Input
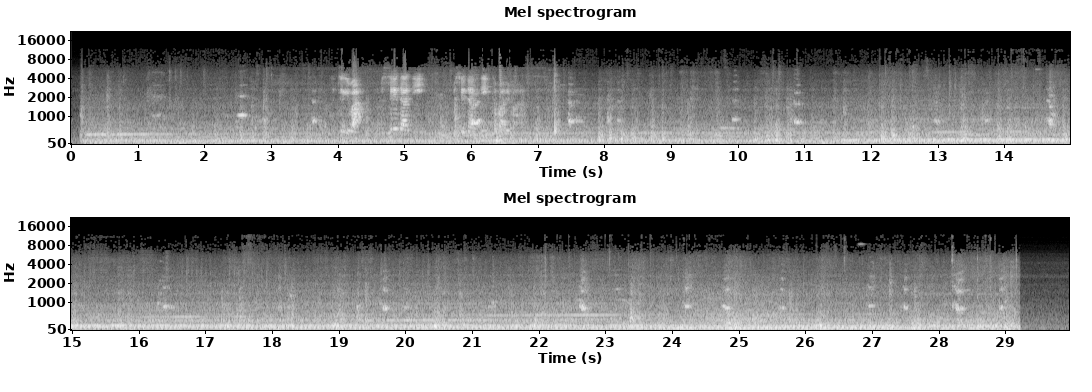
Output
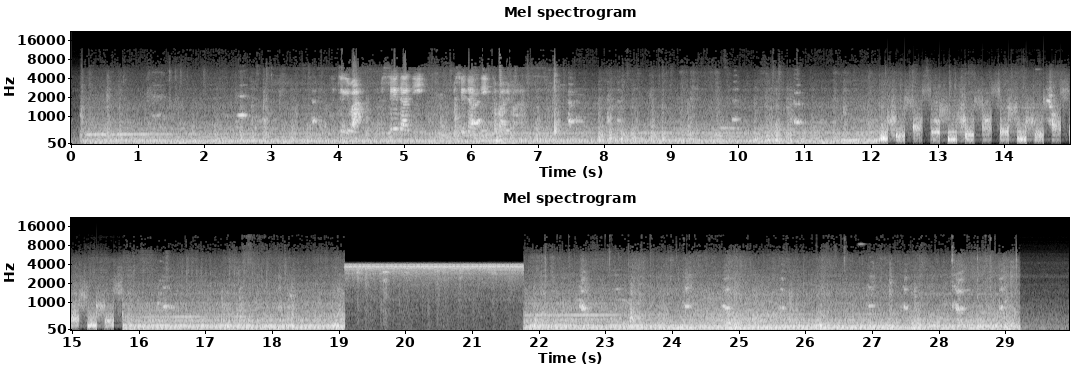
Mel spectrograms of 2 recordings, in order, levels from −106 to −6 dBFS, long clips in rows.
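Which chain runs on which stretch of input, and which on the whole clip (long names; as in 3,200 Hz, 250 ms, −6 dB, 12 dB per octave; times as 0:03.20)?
0:12.11–0:15.76: high-frequency loss of the air 90 metres + high-pass on a step sequencer 7.7 Hz 210–2,500 Hz
0:19.08–0:21.77: hard clipping −19 dBFS + double-tracking delay 21 ms −12 dB + voice inversion scrambler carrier 3,800 Hz
whole clip: no processing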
